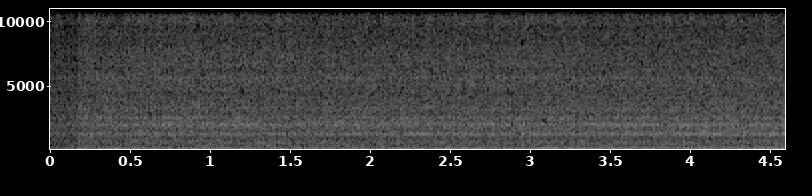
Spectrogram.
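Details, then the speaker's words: 2006 Dodge Stratus A/C blower after replacing the motor that had a high-pitched noise, running on high (speed 4): soft, steady air rush with faint even hum, no squeal; new blower motor working normally. "the motor is working fine except we don't have that noise as you can see the motor is all the way to four number four"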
